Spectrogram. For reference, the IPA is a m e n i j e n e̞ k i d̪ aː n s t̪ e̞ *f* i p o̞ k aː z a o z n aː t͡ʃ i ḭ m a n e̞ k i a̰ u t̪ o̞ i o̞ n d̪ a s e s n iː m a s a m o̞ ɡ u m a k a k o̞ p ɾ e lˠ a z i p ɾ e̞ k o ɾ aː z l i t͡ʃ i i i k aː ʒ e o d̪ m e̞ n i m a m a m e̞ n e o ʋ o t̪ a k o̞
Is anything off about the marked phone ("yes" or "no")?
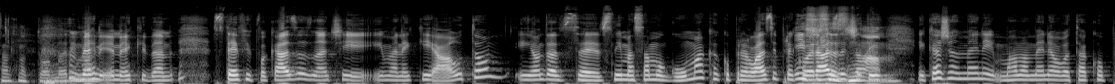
no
